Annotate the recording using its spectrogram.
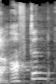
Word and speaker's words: often: You can say often or you can say often. – What do you say? – I'm fairly sure that I always say often. I pronounce the T.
